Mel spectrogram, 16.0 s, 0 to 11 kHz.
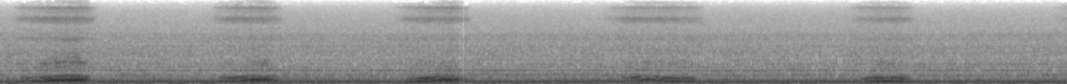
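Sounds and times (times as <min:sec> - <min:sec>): steady low hum: 0:00.0 - 0:16.0
woman snoring: 0:00.2 - 0:01.5, 0:03.2 - 0:04.2, 0:06.0 - 0:07.0, 0:09.1 - 0:10.6, 0:12.8 - 0:13.7.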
